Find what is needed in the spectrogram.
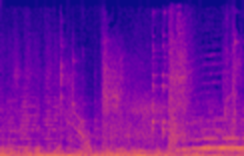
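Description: DJ's krump battle track playing loud: a heavy beat under low bass notes, with swooping, gliding pitched sounds over it.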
